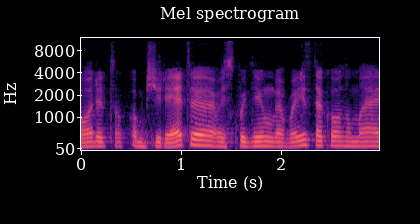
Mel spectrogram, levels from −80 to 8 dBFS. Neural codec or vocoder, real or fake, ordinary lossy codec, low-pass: codec, 24 kHz, 0.9 kbps, WavTokenizer, small release; fake; AAC, 32 kbps; 10.8 kHz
